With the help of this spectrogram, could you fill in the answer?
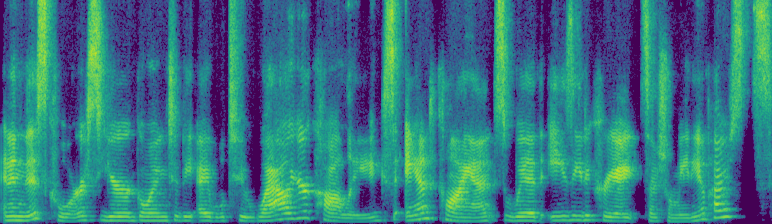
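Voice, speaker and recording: Speaking at a fairly slow pace, a woman with a North Carolina accent uses a medium pitch and ordinary pitch variation. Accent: Southern US (North Carolina). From US South, North Carolina. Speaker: trainer presenting courses. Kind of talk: corporate presentation. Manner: animated.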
